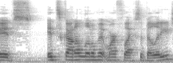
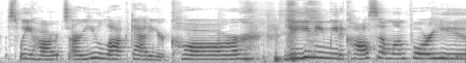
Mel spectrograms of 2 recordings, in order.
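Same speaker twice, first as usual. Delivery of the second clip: slow, higher Southern drawl; southern accent; 4 semitones higher, slower than usual. Retold or imitated. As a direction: draw it out like a concerned Southern lady. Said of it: "I gotta do a southern accent".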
